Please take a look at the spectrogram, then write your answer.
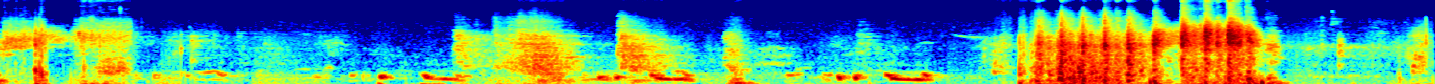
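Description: Tumbler pigeons coo softly at close range in short, scattered bursts, with a louder flurry near the end that may be wing flapping.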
